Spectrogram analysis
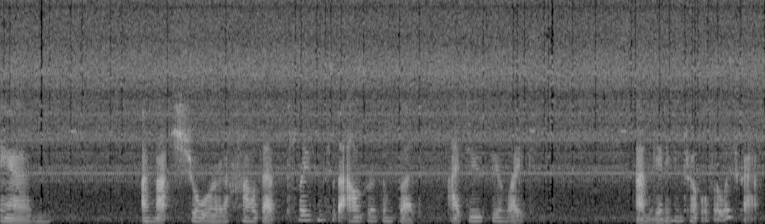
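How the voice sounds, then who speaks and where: A content creator talking casually and personally, in a halting, reflective way with short broken phrases. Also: mid-range voice, noisy background. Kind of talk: casual personal vlog, opinion talk to camera.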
